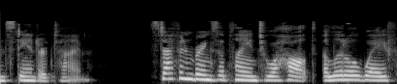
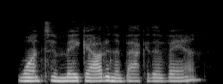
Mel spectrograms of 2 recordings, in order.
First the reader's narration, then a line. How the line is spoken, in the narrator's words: Christian murmurs to me, a mischievous gleam in his eye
